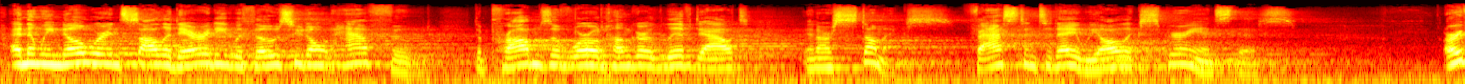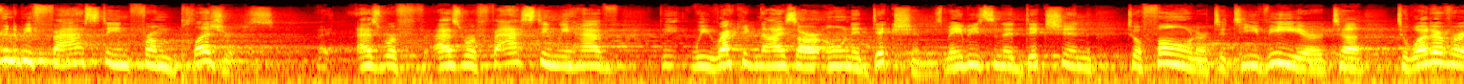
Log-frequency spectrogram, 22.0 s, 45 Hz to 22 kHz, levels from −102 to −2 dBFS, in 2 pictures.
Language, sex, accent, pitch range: English, male, American, 165-205 Hz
